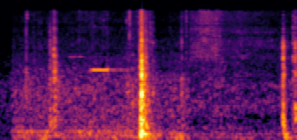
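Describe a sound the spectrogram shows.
A car door handle clicks as it is pulled.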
